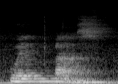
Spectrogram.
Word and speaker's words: WinBus: 的意思，发音以中文的稳中文的那个稳当的稳的音呢相近，而稳定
